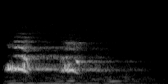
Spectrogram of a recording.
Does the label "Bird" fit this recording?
Yes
